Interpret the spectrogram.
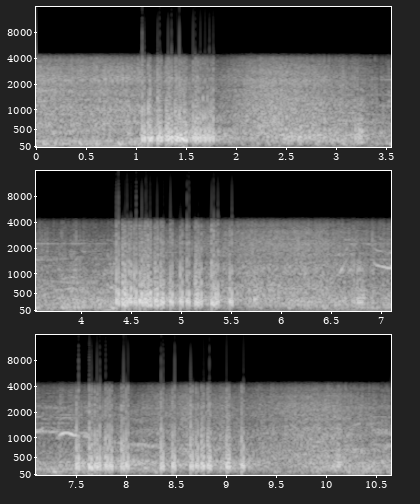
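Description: Aerial fireworks going off in three crackling volleys, about one, four and seven and a half seconds in, over a steady rumbling hiss.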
